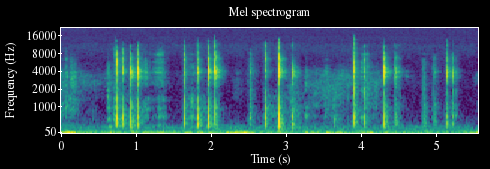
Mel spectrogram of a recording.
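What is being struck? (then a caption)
Wooden hair brush back. Long nails tap and scratch the smooth back of a solid wooden hair brush. About twenty sharp, bright clicks land at an irregular pace, each dying away almost at once, with soft scratchy rustling between them.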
